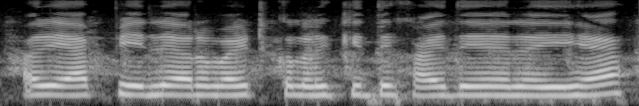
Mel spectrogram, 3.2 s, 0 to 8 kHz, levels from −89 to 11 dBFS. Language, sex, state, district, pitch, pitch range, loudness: Hindi, female, Uttar Pradesh, Saharanpur, 215 Hz, 210-220 Hz, -12 LUFS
